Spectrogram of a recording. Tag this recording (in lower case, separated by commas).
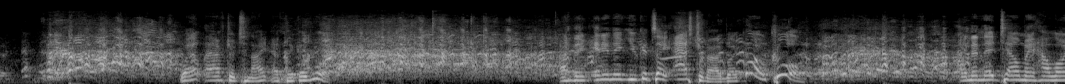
laughter, speech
